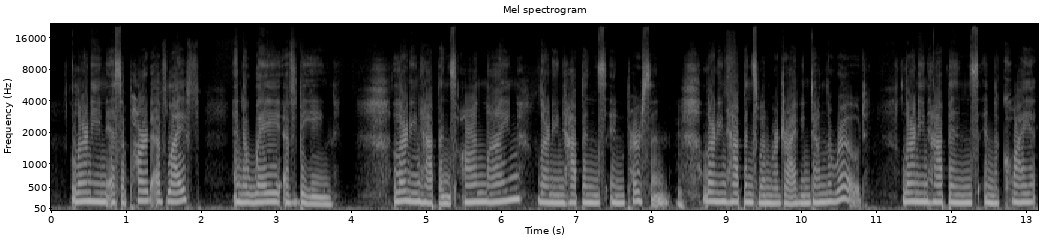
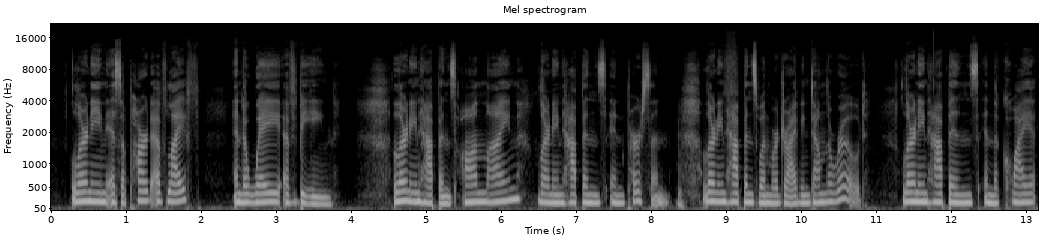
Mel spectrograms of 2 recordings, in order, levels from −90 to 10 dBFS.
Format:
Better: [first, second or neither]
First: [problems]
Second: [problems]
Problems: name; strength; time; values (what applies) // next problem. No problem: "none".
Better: second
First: distortion; slight; 9 dB below the speech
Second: none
